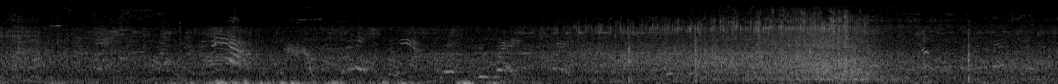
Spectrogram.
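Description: A car drives slowly past on the street.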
